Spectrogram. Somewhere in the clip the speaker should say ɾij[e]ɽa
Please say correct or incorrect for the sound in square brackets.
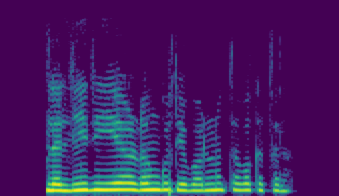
correct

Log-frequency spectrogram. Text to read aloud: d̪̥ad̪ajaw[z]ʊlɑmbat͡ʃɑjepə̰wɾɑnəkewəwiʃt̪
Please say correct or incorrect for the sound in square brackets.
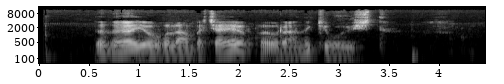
incorrect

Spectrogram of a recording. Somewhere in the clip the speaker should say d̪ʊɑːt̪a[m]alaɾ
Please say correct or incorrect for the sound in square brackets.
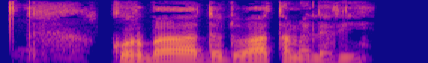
correct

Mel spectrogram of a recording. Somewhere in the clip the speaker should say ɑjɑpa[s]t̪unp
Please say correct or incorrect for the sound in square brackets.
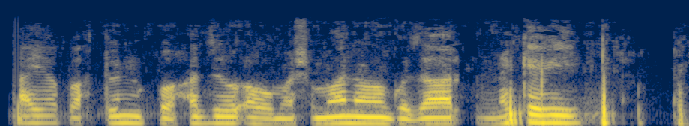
incorrect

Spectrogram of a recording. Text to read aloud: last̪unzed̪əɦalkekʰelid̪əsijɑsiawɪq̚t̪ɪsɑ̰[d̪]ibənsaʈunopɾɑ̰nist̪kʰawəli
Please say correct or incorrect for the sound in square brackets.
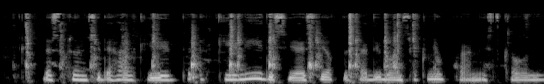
correct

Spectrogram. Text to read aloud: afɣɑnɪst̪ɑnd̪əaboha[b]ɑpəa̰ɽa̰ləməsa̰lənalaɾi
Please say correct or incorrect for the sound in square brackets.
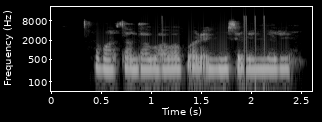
incorrect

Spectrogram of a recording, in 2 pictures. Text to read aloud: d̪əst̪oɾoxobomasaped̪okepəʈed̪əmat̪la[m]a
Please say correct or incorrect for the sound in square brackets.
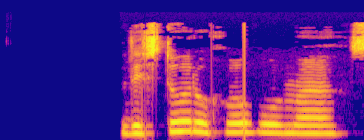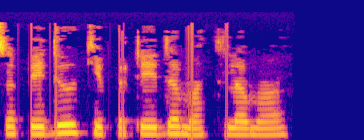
correct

